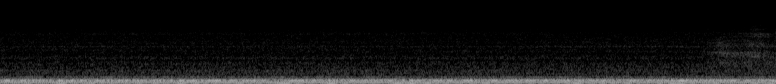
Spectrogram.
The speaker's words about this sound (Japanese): でもやるにはこれを止めなきゃいけない、この扇風機を。扇風機止めるのは辛いな、止めたくないな俺。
